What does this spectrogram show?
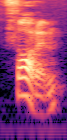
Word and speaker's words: Thorin: The following dwarves were in Norse mythology: Dvalin, Bifur, Bafur, Bomber, Nuri, Urin, Oin, Gandalfur, Fili, Kili, Gloin, Dori, Thorin, pronounced Thorin.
